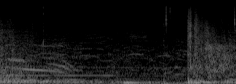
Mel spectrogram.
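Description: Tower and town center fire in an Age of Empires III match, with a few booming gunshot-like blasts over a busy battle mix and a sharp crack near the end.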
